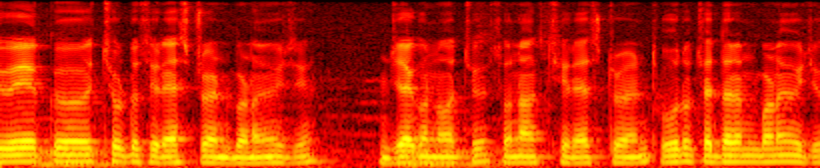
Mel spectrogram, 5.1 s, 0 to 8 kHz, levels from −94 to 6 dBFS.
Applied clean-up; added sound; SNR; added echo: none; Organ; 17 dB; none.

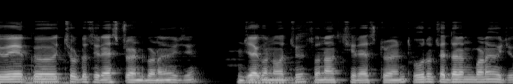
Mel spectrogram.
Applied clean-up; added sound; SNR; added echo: classical method log-MMSE.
